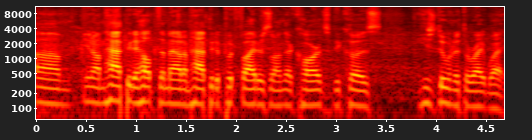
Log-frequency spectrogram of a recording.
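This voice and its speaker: Very fast, flat, monotone delivery from a man with an American accent, over noticeable background noise. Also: medium pitch for a man. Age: 60s. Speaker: boxing promoter and guest commentator. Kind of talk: live commentary. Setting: arena with crowd.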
